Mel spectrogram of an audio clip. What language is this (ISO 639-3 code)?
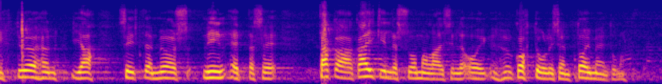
fin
